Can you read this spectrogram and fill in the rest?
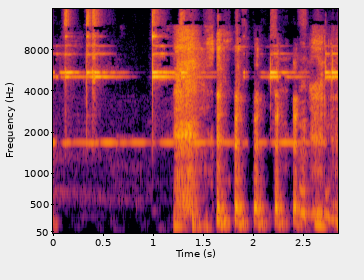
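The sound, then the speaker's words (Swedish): Jingle bells ring in a bright, shimmering cluster of high metallic tones, starting with a few light shakes and then shaking steadily in a quick, rhythmic pattern, fairly loud, with no talking. “Som vi hör så är det lite, lite bjällror här.”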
